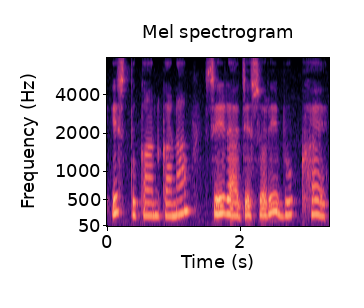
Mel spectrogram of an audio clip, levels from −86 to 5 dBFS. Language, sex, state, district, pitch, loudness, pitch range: Hindi, female, Jharkhand, Ranchi, 245 Hz, -17 LUFS, 230-265 Hz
